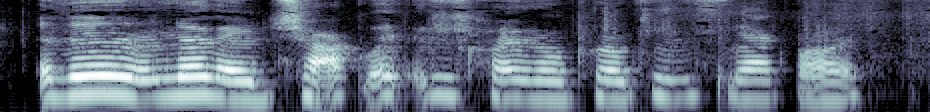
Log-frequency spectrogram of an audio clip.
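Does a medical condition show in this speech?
Yes: cerebral palsy; both hands affected.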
